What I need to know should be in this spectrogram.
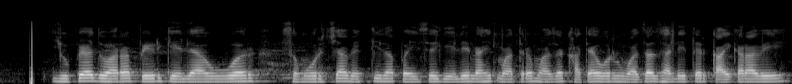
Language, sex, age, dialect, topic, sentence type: Marathi, male, 25-30, Standard Marathi, banking, question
